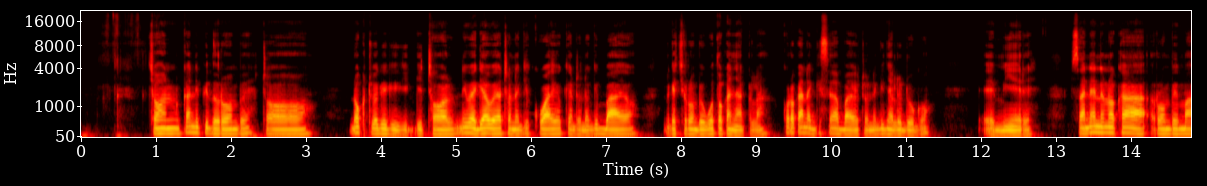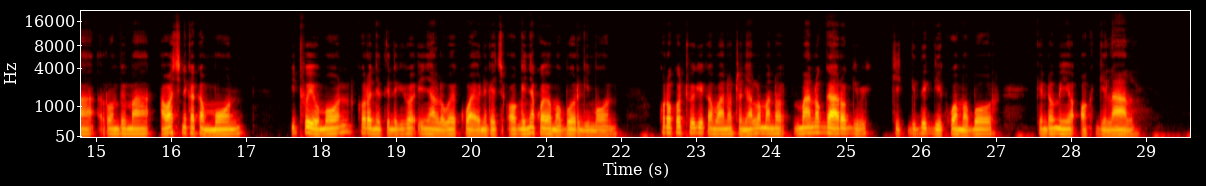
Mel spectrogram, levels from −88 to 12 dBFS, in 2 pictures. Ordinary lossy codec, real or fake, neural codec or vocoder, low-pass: none; real; none; 19.8 kHz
